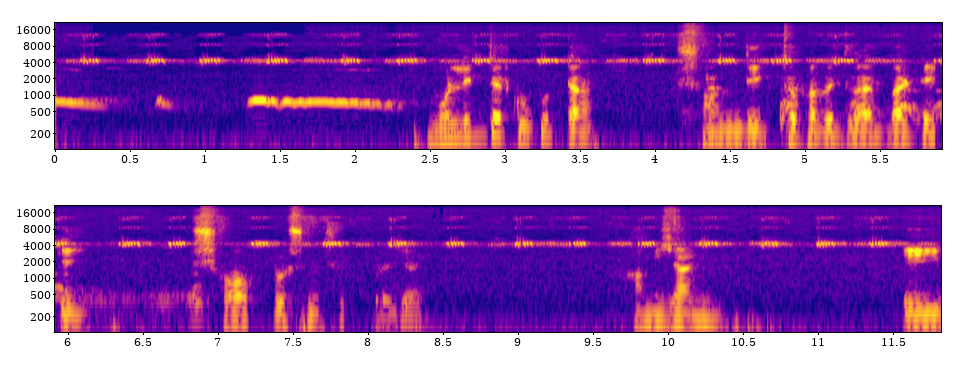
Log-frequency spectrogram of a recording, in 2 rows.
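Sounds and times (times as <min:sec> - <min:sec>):
owl hooting at night from a garden: 0:00.0 - 0:02.4, 0:04.3 - 0:07.1
continuous high insect chirr: 0:00.0 - 0:11.8
speech: 0:02.5 - 0:08.5, 0:09.8 - 0:10.5, 0:11.6 - 0:11.8.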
